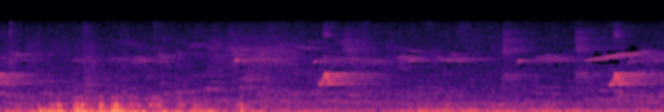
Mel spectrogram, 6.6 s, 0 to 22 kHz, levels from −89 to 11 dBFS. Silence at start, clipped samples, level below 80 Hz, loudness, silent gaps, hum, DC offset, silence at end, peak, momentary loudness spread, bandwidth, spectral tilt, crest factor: 0 s; under 0.1%; -32 dBFS; -33 LUFS; none; none; under 0.1%; 0 s; -6 dBFS; 15 LU; 10.5 kHz; -5.5 dB/octave; 22 dB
